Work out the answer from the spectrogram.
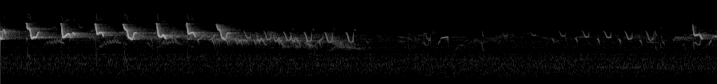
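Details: Singing common chiffchaff recorded in Heemskerk, the Netherlands, with a RØDE VideoMic. Six loud, evenly spaced high notes go see-sawing along, then quieter, quicker notes trail off, and a faint phrase returns near the end.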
